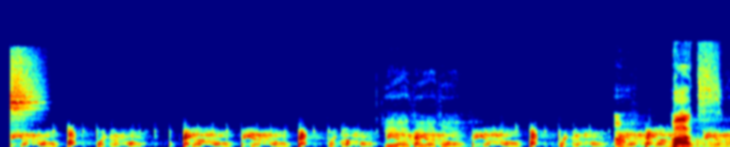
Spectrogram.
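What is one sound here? A young woman raps rhythmically close to a microphone.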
